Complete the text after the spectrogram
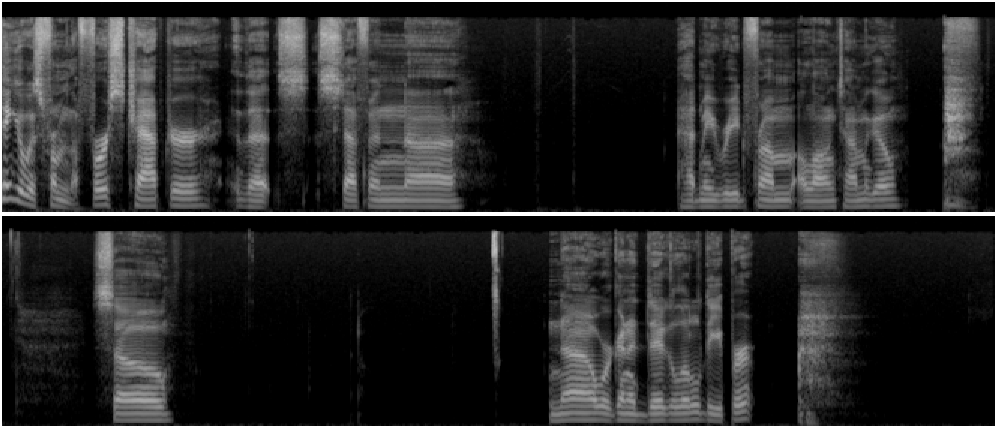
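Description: A young man speaks casually and close into a microphone, in short bursts with pauses.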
